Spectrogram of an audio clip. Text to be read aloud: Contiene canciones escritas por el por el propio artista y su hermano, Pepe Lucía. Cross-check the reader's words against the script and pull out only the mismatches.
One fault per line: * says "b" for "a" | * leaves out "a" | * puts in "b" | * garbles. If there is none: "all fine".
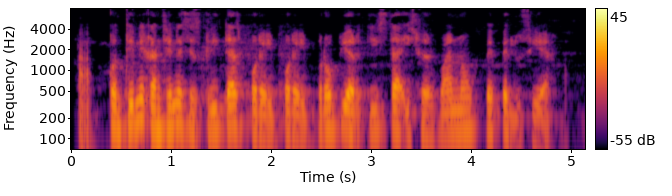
all fine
